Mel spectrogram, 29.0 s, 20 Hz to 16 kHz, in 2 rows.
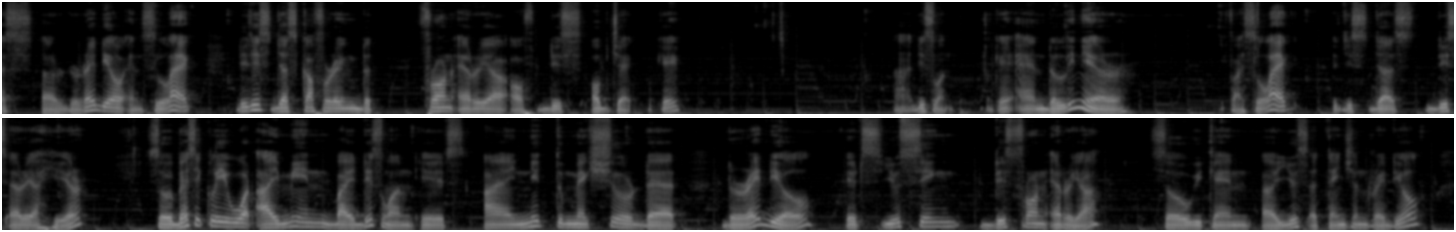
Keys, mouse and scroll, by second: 1.4 click, 2.2-11.1 middle drag, 11.1 click, 11.3 a, 13.0 middle click, 13.2 middle click, 23.6 middle click, 26.6-28.7 right drag, 28.8 middle click.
